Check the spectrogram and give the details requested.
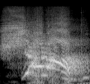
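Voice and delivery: very high, very loud, shrill full-volume scream. Acting out what a character shouts in the show, retelling a scream. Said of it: "I just screamed shut up at the top of my lungs".

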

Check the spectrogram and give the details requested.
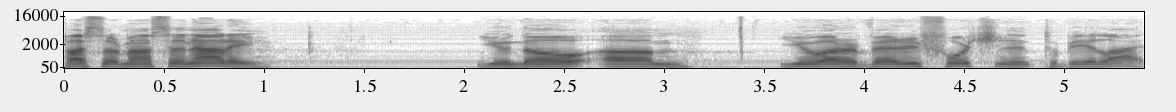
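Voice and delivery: put-on Sri Lankan English accent, best attempt. Quoting a Sri Lankan man the morning after surgery: imitated Sri Lankan accent. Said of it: "he's Sri Lankan, and he said in the best voice I can do".

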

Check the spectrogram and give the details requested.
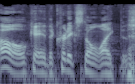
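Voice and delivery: ordinary delivery

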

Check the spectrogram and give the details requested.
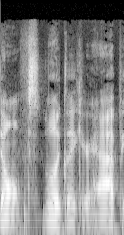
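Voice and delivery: ordinary delivery

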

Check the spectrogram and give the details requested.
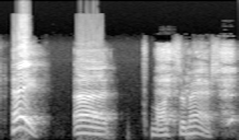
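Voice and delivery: loud, drawn-out yelling.

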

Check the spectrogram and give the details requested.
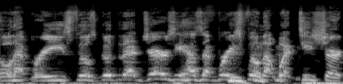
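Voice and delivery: bragging, proud, high-pitched shout.

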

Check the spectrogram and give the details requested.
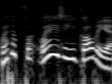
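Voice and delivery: put-on very high, fed-up, frustrated rant. Retelling waiting hours for a call, acting out being pissed off. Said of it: "I was getting pissed".

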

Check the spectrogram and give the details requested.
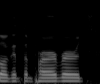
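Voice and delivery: normal talking voice

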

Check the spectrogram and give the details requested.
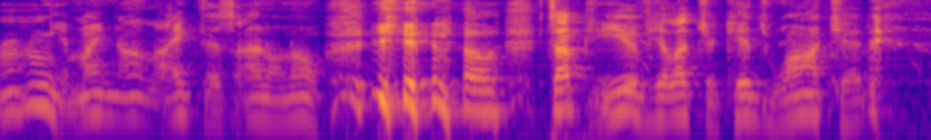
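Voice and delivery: acted cartoon-mother voice. Describing a Simpsons episode where Marge warns the audience: Marge Simpson impression. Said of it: "Your Marge impression is actually fairly good".

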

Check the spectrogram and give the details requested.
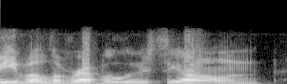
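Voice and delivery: fervent, zealous yell. Describing a character's French voice acting, imitating a zealous French revolutionary yelling. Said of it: "he sounds like this zealous French revolutionary yelling".

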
